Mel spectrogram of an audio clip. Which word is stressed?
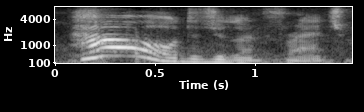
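how. The stress is on the word how. The speaker calls it wrong. "Not stress is not on how. Not how did you learn French"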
